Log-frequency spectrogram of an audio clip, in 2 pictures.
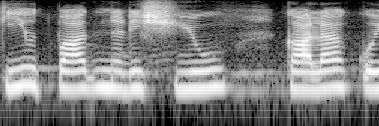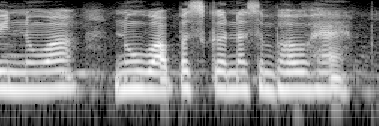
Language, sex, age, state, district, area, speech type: Punjabi, female, 18-30, Punjab, Shaheed Bhagat Singh Nagar, rural, read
